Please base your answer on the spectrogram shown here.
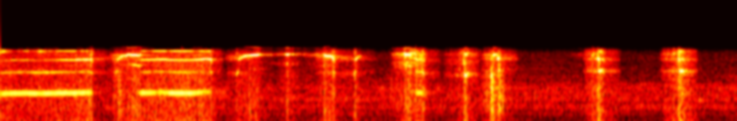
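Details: A peregrine falcon in Wołomin, in the morning, gives sharp, high calls about once a second after a steady whistle-like tone opens the recording.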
